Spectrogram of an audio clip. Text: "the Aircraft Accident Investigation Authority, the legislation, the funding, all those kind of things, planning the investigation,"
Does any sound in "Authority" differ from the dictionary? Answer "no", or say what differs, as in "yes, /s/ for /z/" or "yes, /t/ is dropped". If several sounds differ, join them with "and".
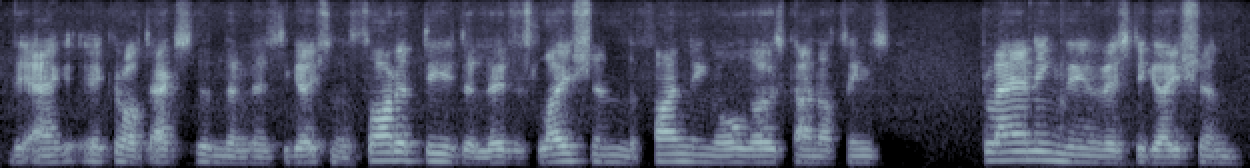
no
